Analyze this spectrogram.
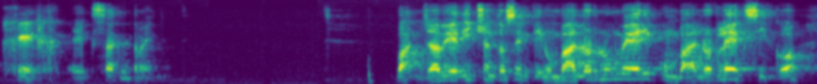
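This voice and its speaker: Low-voiced teacher lecturing in an echoey room. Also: female voice, lively intonation, a little fast. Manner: explains step by step, checks in with the class. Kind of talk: classroom lecture.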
